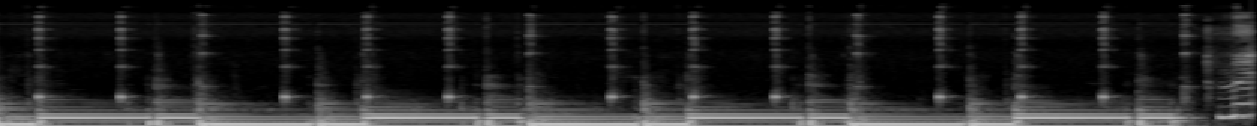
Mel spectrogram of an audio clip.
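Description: Bass guitar playing a bossa nova groove built on root and fifth tones, a steady repeating low pattern of plucked notes, loud and alone, fading at the end.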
